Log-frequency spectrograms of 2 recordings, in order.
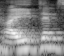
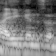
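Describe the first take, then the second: First: The middle consonant is a 'j' sound. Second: The middle consonant is a 'g' sound. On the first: The speaker calls it wrong. "ഹൈജൻസ് എന്നാണ് ഞാൻ ഇവിടെ എഴുതിയിരിക്കുന്നതെങ്കിലും" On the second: The speaker calls it right. "വായിക്കുന്നത് ഹൈഗൻസ് എന്നാണ്"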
